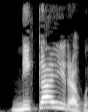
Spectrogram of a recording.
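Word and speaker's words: 二階: 자 오늘 나온 단어 중에 2층이라는 것이 있었는데 2층 니까이라고 했죠.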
